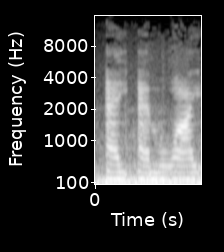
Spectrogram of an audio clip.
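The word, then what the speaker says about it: Ainee: called Amy Michelle and the Amy is not spelled a-m-y it's spelled a i n e e Amy and it was here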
